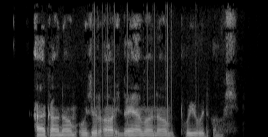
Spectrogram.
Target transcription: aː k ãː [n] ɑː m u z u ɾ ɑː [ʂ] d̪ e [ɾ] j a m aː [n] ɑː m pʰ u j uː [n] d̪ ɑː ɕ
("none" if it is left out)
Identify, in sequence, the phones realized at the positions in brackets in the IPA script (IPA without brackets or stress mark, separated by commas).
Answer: n, ɕ, none, n, none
